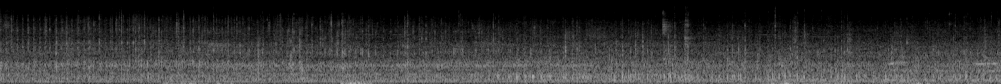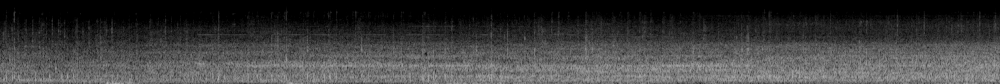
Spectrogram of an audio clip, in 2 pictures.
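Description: Passenger train running, a steady rumble that grows gradually louder, with a thin steady whine coming in about halfway through.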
